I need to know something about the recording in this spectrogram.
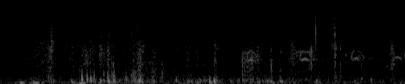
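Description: A man and a large brown bear play-wrestling in snow: irregular soft thumps and scuffling, with short animal sounds mixed in.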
